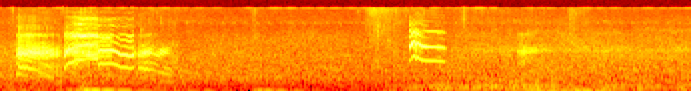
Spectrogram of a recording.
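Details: A prairie dog gives a jump-yip after a red-tailed hawk leaves, signalling that it is safe to come out: a high, squealing two-part yip with sweeping pitch, then a shorter yelp, followed by background music.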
